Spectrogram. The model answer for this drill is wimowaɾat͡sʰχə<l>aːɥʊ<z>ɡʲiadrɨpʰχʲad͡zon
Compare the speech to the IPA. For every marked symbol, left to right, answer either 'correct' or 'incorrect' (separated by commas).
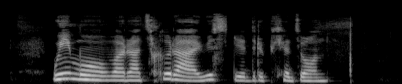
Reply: incorrect, incorrect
